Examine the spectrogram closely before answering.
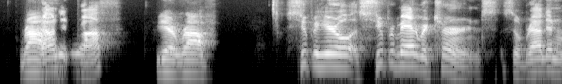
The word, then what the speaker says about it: Routh: Routh. Brandon Routh. Yeah, Routh.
